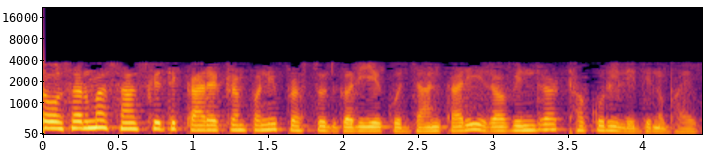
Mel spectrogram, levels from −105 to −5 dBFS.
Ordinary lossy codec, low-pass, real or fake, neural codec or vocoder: none; 3.6 kHz; real; none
